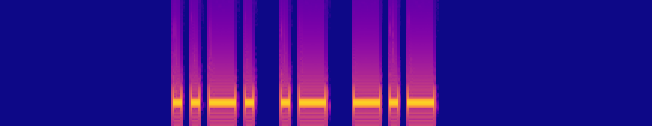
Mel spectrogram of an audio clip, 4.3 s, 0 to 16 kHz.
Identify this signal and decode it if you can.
Morse code, heard as a keyed tone, about 20 wpm, 700 Hz. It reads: FAK
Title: Build A Word - 1 Letter At A Time - 4-Letter Words - 20wpm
